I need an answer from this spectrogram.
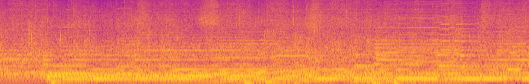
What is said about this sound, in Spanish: Dele un aplauso al Señor porque Él es bueno.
